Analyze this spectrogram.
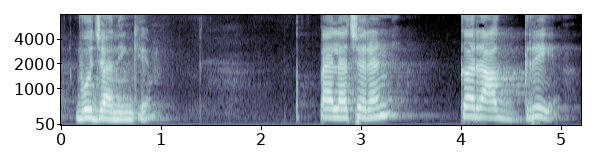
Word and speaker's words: कराग्रे: वह जानेंगे पहला चरण कराग्रे क अक्षर पूरा है अक्षर पूरा जब आधे अक्षर में अ मिक्स होता है तो बनता है तो करा ग्री का मतलब हुआ ग आधा और र पूरा अक्षर जो पूरा होता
